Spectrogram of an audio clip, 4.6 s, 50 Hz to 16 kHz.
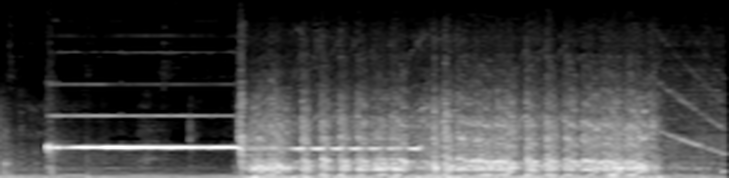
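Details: Mercruiser 4.3 in a 1996 Wellcraft Eclipse, sat 18 years and previously seized, fed gas from a bowl: starter churns steadily, almost catches a couple of times but never fires; cranks, no start.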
